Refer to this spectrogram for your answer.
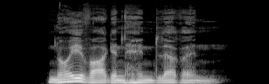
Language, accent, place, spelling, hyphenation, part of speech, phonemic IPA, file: German, Germany, Berlin, Neuwagenhändlerin, Neu‧wa‧gen‧händ‧le‧rin, noun, /ˈnɔʏ̯vaːɡənˌhɛndləʁɪn/, De-Neuwagenhändlerin.ogg
- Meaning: a female retail salesperson who sells new cars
